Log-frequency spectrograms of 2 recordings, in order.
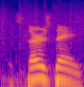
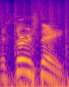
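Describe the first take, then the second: First: It is said flatly, with little energy. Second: It is said excitedly, with more energy. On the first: The speaker calls it wrong. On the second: The speaker calls it right.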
